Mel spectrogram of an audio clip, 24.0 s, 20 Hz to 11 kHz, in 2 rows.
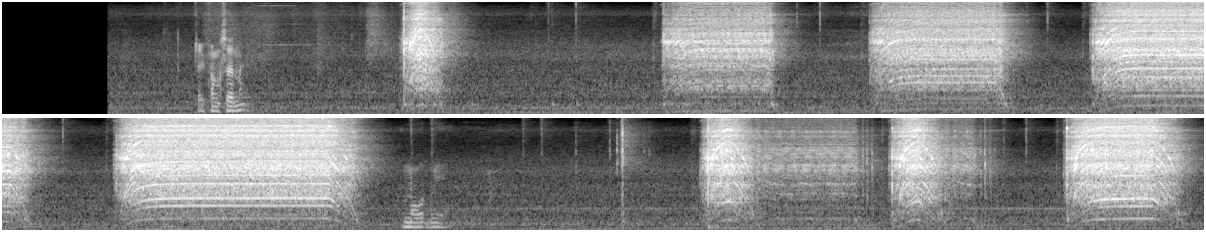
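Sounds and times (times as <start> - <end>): cordless impact wrench whining: 4.0 - 4.7, 6.5 - 8.0, 8.6 - 10.3, 10.9 - 15.8, 19.0 - 22.0, 22.6 - 24.0.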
